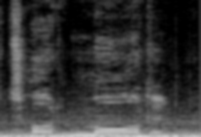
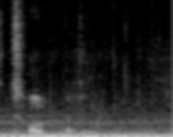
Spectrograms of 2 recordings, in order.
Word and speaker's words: Todmorden: often on the traffic report it is uh pronounced as todd morden which is incorrect because it's todd middle even though it's spelt top more there's a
